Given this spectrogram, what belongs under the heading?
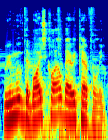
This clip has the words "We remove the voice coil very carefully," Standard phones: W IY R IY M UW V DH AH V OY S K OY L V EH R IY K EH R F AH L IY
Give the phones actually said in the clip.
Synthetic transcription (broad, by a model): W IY R IY M UW V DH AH B OY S K OY L V EH R IY K EH R F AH L IY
